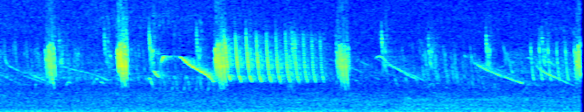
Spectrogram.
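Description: A young Brown-bellied Swallow gives thin, high chirps and quick downslurred twitters, with one brief buzzy stutter, over a steady low rumble of background noise.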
